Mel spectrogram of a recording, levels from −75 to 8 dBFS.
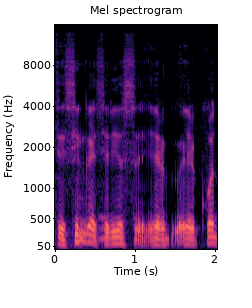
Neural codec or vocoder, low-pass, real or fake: vocoder, 44.1 kHz, 128 mel bands, Pupu-Vocoder; 14.4 kHz; fake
